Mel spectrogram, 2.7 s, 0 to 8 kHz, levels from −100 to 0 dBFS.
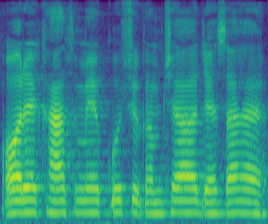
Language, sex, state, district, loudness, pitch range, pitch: Hindi, male, Jharkhand, Garhwa, -18 LUFS, 155-160 Hz, 160 Hz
